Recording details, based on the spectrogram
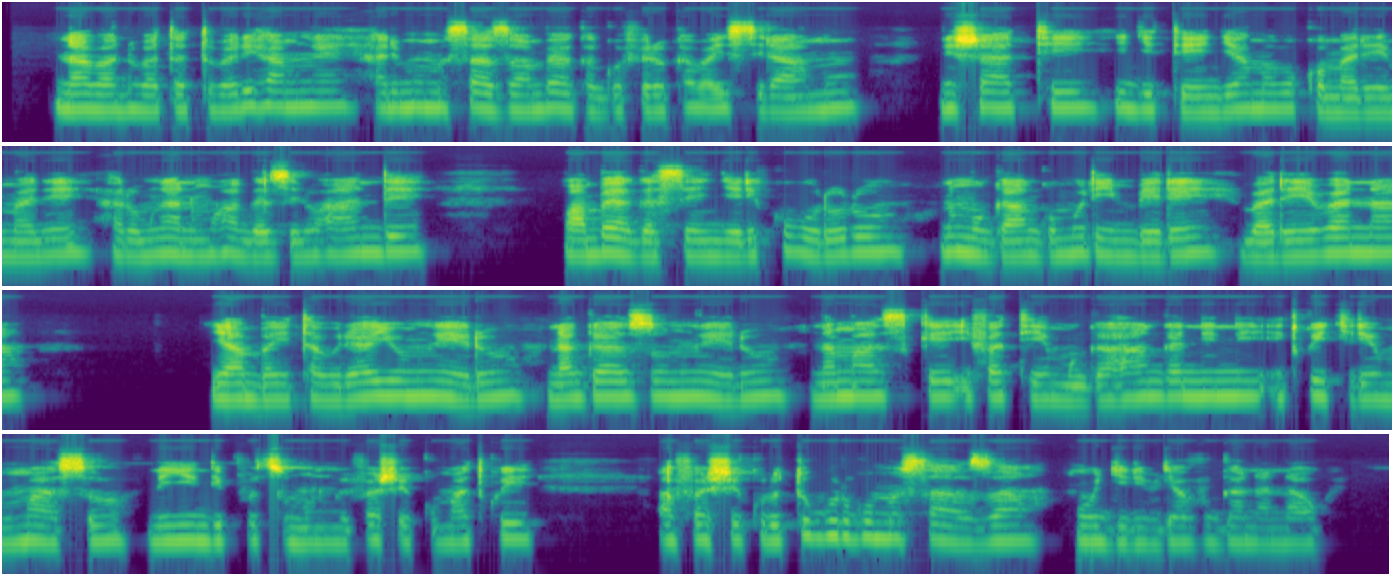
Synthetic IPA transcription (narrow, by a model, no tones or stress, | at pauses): naβaːnhuβatatuβaɾiɦamŋe̞haɾimumusaːzawaːmbajakaɡo̞fe̞ɾo̞kaβajisiɾaːmu | niʃaːtʰijiɟite̞ːɲɟejamaβo̞ko̞maɾe̞maɾe̞haɾuːmŋaːnumuɦaɡaziɾuɦaːnde̞ | waːmbajaɡase̞ːɲɟe̞ɾikuβuɾuɾunumuɡaːŋɡo̞muɾiːmbe̞ɾe̞βaɾe̞ːβana | jaːmbajetaβuɾiɾajuːmŋe̞ːɾunaɡaːzuːmŋe̞ːɾunamaske̞ifatije̞muɡaɦaːŋɡaniniʔitwiːciɾijemumaːso̞nijiːndifut͡sumuːnhmuifaʃe̞kumatwi | afaʃe̞kuɾutuɡuɾɡwumusaːzaŋ̥uɟiɾibjaːvuɡananawe̞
